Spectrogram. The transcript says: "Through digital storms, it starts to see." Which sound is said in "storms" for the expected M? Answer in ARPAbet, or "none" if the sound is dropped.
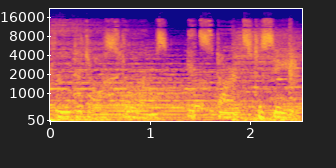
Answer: none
